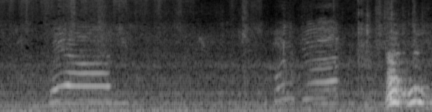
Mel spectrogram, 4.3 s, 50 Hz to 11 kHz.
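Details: Kangal puppy recorded on 20 March 2024: two short, thin whining cries that rise then level off, a second apart, followed by a louder brief yelp, with low background noise.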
